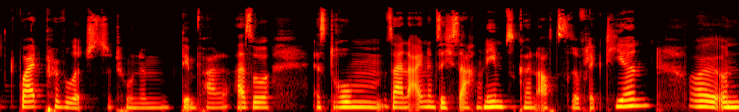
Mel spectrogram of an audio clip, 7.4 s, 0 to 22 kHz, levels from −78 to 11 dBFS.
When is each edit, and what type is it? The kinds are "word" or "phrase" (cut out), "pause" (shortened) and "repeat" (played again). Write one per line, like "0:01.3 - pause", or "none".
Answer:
0:03.3 - word
0:04.4 - word
0:04.8 - word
